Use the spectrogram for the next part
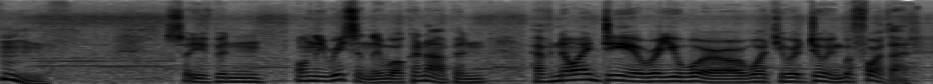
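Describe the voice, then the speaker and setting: A man's voice: mid-range voice, brisk, over music, voice pushed up, natural voice. A man voicing a shrewd, self-assured investigator in a visual novel, probing and insistent yet composed. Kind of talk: visual novel character read-aloud.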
